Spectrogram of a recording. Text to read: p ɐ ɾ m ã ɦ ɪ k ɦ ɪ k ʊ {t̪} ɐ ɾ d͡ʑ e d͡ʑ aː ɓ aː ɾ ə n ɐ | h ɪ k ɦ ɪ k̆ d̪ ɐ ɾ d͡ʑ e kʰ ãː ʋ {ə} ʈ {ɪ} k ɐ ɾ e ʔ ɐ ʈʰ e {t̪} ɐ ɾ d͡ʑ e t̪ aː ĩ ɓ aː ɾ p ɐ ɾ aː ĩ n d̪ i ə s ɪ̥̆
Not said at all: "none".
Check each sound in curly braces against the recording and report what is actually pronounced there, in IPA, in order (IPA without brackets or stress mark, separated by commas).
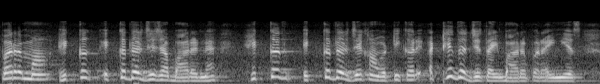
d̪, ɐ, i, d̪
